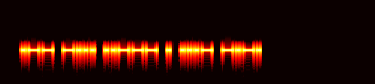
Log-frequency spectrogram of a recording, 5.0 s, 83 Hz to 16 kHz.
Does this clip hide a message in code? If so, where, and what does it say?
Yes: Morse code from 0.3 to 3.5 s, heard as a keyed tone, about 30 wpm, 700 Hz. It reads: WB2EVC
